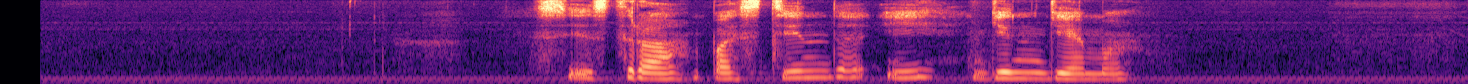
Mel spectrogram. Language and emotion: Russian, sad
